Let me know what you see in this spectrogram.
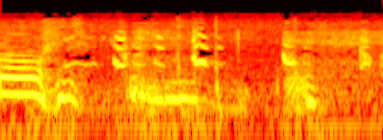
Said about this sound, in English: Doc, this dog's sicker than a pig. He's about to die.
